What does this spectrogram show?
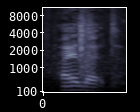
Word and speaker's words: islet: Islet is how Google says it's pronounced, without saying the T. Isle. Isle.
